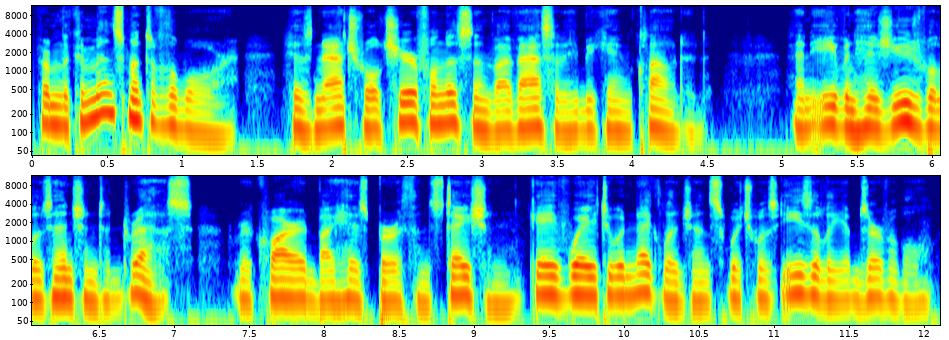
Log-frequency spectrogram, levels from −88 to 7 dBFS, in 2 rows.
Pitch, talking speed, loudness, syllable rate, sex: 120 Hz, 175 wpm, -20 LUFS, 5.7 syllables/s, male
